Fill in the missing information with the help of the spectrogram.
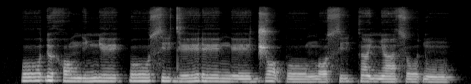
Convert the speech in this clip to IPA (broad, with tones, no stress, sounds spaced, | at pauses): oː˦ ɗ ə˦ h ɔ˧ ŋ i˨ ɲ eː˧ k͡p oː˦ s i˧ d eː˨˦ ɾ eː˧ ŋ eː˨ d͡ʒ ɔ˦˨ p oː˨ ŋ ɔ˨ s i˧ k ã˦ ɲ ã˧ s o˧ ɗ ũ˨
